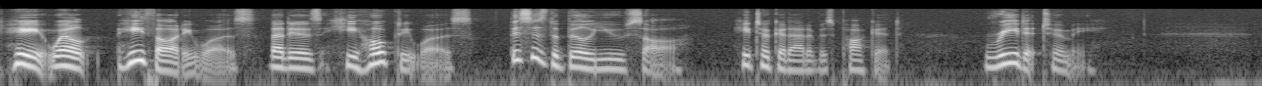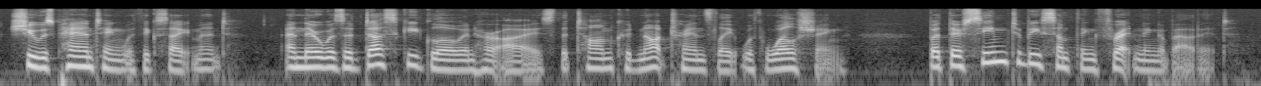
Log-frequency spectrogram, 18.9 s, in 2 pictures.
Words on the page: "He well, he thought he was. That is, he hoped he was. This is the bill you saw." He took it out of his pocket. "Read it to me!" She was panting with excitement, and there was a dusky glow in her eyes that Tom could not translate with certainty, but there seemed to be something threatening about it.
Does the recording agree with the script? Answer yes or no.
no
